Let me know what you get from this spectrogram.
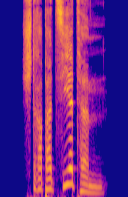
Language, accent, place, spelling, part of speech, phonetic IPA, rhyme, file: German, Germany, Berlin, strapaziertem, adjective, [ˌʃtʁapaˈt͡siːɐ̯təm], -iːɐ̯təm, De-strapaziertem.ogg
- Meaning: strong dative masculine/neuter singular of strapaziert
